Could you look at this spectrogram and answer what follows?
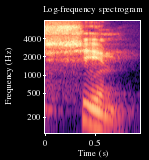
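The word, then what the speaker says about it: שין: The letter Shin, in its softer pronouncement, as he said, is pronounced Shin. Yeah, Shin. Shin, like shine, like Shin, to do with light, definitely.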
